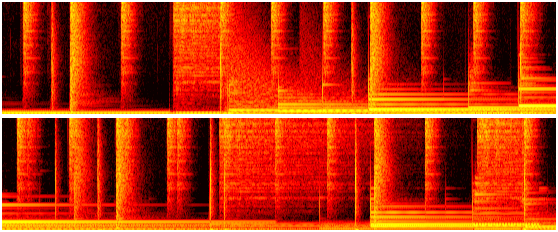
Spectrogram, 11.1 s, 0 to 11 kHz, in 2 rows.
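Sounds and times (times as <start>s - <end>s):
light regular beat: 0.2s - 4.4s, 5.2s - 9.6s, 10.3s - 11.0s
held keyboard chords: 2.2s - 11.0s.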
